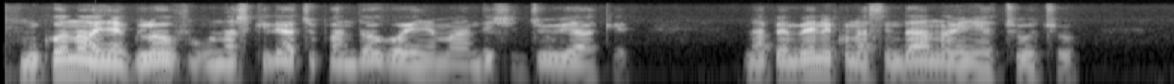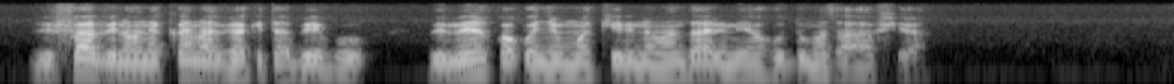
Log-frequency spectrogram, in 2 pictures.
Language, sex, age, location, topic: Swahili, male, 18-24, Kisumu, health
